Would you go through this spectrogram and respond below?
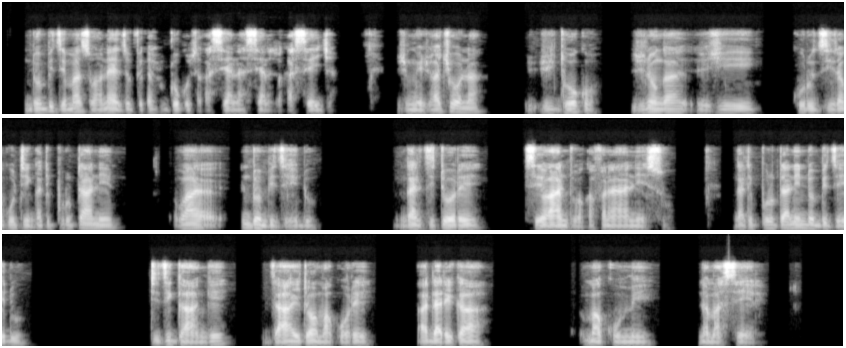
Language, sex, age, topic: Ndau, male, 36-49, health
